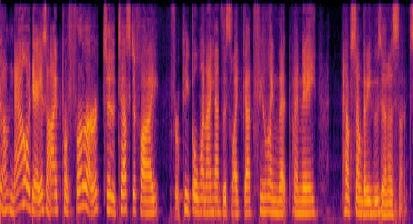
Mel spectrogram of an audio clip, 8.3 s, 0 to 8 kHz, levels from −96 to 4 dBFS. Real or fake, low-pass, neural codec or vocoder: fake; 7.2 kHz; codec, 16 kHz in and 24 kHz out, 0.6 kbps, FireRedTTS-2 codec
